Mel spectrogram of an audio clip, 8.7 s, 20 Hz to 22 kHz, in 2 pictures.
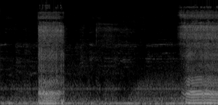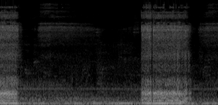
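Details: Three loud rattling snores at slow, steady intervals, roughly 20 breaths a minute, over a steady room hum; snoring.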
